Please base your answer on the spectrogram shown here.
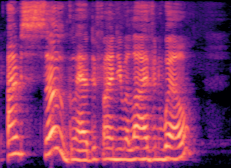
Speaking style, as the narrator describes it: she exclaimed

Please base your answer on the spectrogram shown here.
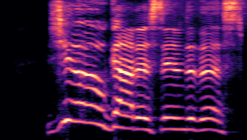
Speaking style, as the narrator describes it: screamed, murderous fury in his glare

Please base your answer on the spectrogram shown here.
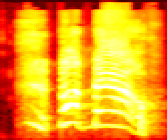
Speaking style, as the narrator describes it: They both shouted

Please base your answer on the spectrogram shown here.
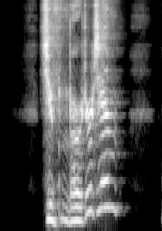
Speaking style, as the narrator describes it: gasped

